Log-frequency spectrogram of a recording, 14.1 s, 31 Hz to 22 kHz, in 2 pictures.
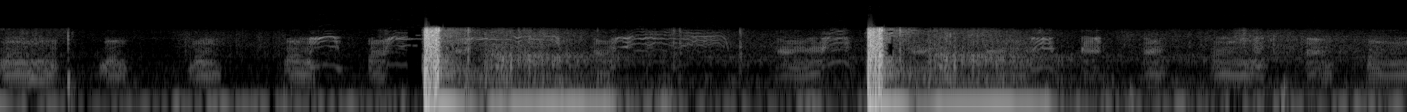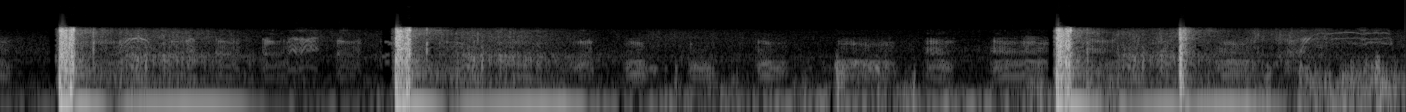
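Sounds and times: rifle shots with echo: 2.1 - 3.1, 4.3 - 5.4, 7.3 - 8.4, 9.0 - 10.2, 12.3 - 13.5
hogs squealing and grunting: 3.0 - 4.3.

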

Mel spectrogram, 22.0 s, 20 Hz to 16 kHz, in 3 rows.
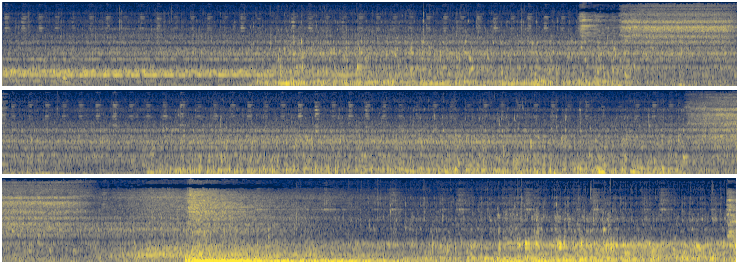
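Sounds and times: low underwater rumble: 15.6 - 22.0.

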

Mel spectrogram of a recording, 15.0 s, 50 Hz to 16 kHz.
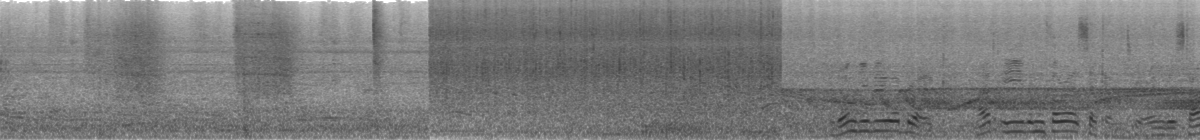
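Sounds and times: fountain jets spraying: 5.4 - 9.8.

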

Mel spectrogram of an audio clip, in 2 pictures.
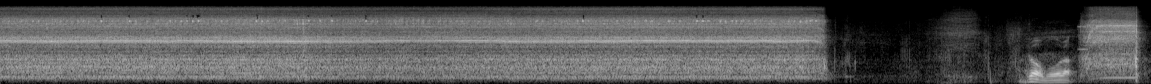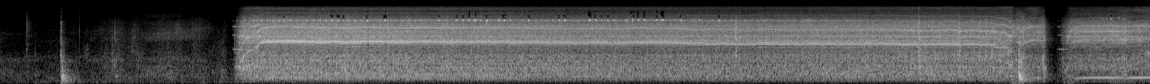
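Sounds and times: power drill whining: 0.0 - 8.4, 10.8 - 11.5, 13.8 - 23.0.

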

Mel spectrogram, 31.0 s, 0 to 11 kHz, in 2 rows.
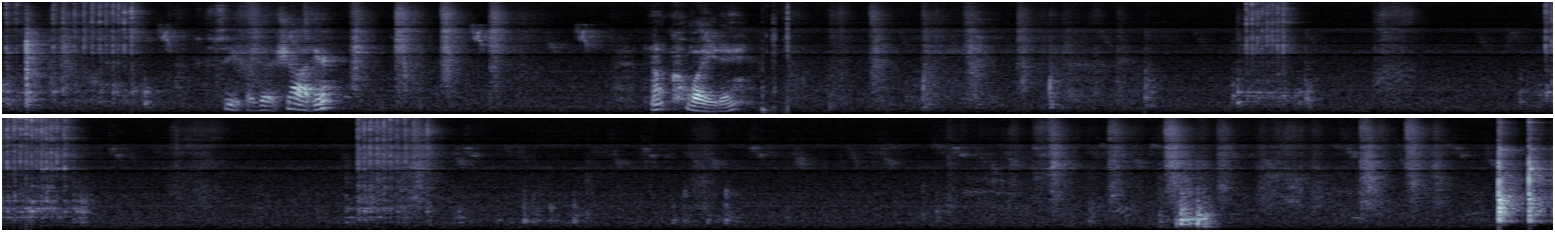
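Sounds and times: ratchet clicking: 0.0 - 1.5, 12.4 - 13.0, 15.4 - 16.4, 19.0 - 20.0.

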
